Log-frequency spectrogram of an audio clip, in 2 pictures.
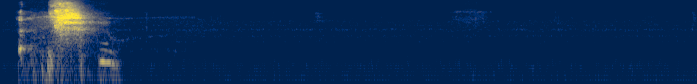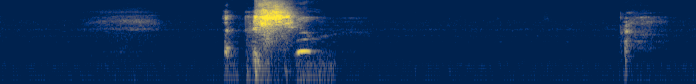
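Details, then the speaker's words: Two sharp, hissing ordinary sneezes several seconds apart in a quiet room, each with a brief intake before it, during attempts to induce sneezing (chutney, then a bobby pin) while saying "I'm gonna sneeze." "I'm gonna sneeze, maybe. I'm gonna sneeze. I'm gonna sneeze. I'm gonna sneeze."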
